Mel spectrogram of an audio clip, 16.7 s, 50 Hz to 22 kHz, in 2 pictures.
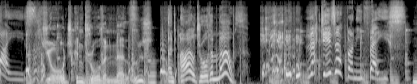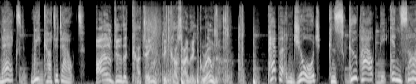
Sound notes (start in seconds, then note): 5.2 giggles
